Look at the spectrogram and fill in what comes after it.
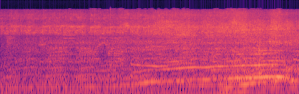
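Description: Race car engine on a dirt circuit, revving harder as the car comes closer, its pitch rising through the second half and dropping off sharply near the end.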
